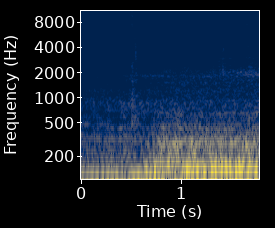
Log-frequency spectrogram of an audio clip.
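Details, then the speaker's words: Predator 11500 W tri-fuel inverter generator, first 3 hours, heard from inside motorhome: steady low hum whose pitch and loudness rise slightly as an air conditioner switches on; inverter generator speeding up under load. "And you could hear the generator change tone a little bit."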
